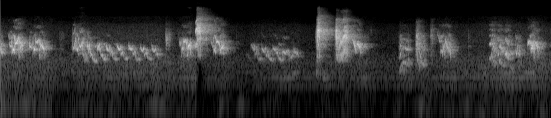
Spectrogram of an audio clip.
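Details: Pet budgerigars giving continuous chirping chatter: rapid strings of buzzy, warbling notes and sharp high squeaks, broken by short pauses, with a faint constant hum underneath.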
